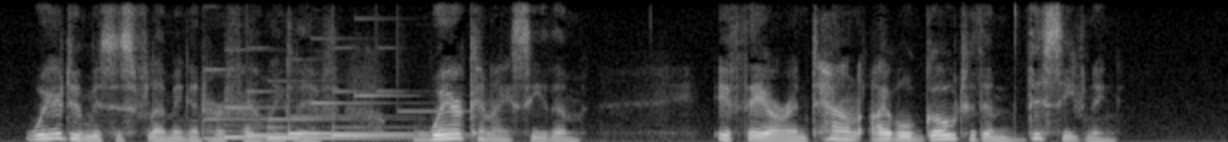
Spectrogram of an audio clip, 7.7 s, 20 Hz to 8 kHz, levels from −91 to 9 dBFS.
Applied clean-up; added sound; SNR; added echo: none; Ringtone; 3 dB; none.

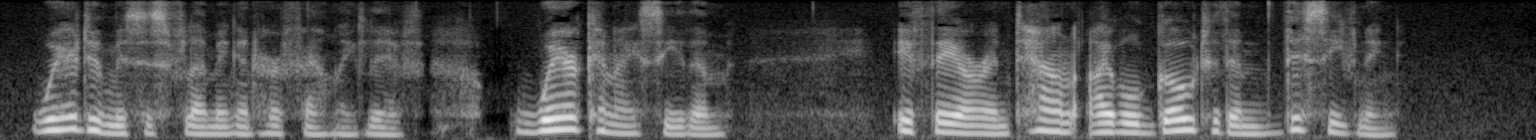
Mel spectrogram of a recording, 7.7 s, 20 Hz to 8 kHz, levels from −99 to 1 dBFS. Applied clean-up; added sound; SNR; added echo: neural mask model Resemble Enhance denoiser.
